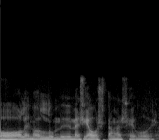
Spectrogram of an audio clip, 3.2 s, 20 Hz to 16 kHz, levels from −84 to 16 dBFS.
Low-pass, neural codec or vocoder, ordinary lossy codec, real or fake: 7.2 kHz; none; none; real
